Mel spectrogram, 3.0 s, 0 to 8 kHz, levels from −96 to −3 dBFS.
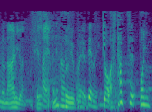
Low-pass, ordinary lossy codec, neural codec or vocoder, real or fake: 7.2 kHz; MP3, 24 kbps; codec, 16 kHz, 1 kbps, X-Codec, HuBERT features, trained on general audio; fake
